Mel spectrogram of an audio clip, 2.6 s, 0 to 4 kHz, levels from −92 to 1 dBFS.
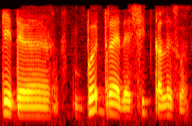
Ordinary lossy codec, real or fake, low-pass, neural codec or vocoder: MP3, 32 kbps; real; 3.6 kHz; none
